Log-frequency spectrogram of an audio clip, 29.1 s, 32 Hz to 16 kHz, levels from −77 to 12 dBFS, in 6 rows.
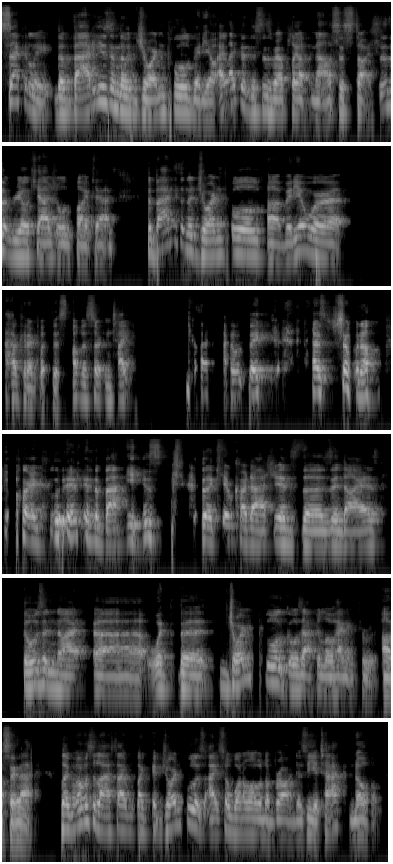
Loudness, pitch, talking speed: -27 LUFS, 130 Hz, 190 wpm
